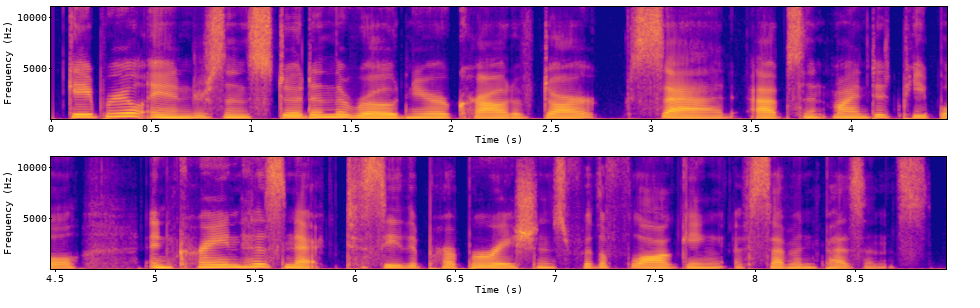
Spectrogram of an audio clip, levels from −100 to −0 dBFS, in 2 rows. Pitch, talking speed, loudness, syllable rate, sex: 195 Hz, 195 wpm, -19 LUFS, 5.1 syllables/s, female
